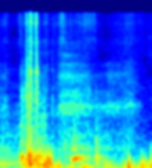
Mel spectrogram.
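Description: Aluminum horse-trailer tack room door being unlatched and pulled open: a few sharp metal clacks about half a second in, then lighter knocks.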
